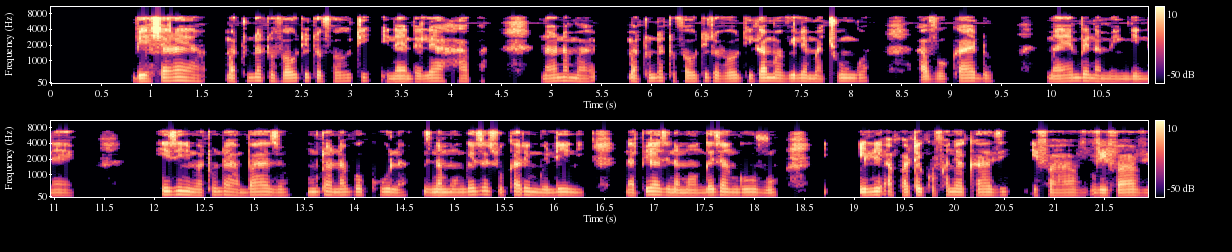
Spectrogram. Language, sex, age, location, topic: Swahili, male, 18-24, Kisumu, finance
